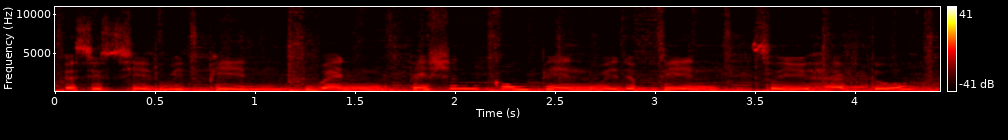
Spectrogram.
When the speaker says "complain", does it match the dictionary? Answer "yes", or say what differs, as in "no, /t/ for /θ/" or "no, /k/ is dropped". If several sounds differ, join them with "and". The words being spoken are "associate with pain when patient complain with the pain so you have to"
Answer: no, /l/ is dropped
